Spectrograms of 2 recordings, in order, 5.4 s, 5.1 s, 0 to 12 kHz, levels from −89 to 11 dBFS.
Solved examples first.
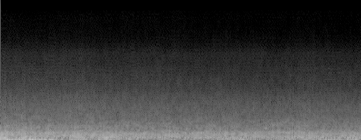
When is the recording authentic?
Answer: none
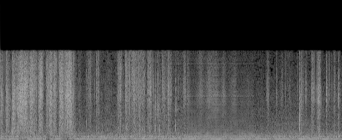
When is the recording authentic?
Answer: 0.0-2.8; 3.8-5.1

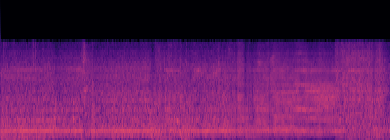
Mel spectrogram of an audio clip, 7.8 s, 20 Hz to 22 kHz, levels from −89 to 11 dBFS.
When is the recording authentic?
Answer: 0.0-4.6; 6.7-7.8

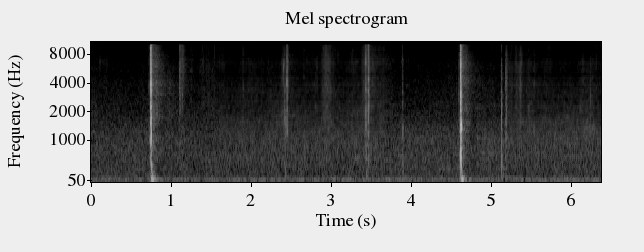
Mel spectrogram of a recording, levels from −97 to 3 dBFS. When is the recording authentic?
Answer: 0.0-1.6; 3.7-5.2

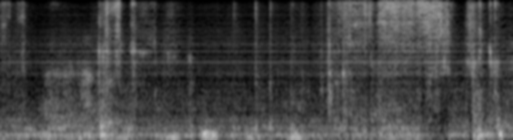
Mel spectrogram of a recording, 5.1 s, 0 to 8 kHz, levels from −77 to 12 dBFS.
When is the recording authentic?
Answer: none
